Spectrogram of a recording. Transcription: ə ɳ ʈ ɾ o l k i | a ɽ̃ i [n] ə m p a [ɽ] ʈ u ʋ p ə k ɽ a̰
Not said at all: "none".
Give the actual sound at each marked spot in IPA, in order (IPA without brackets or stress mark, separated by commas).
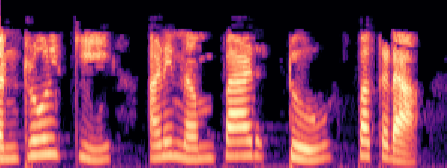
n, ɽ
